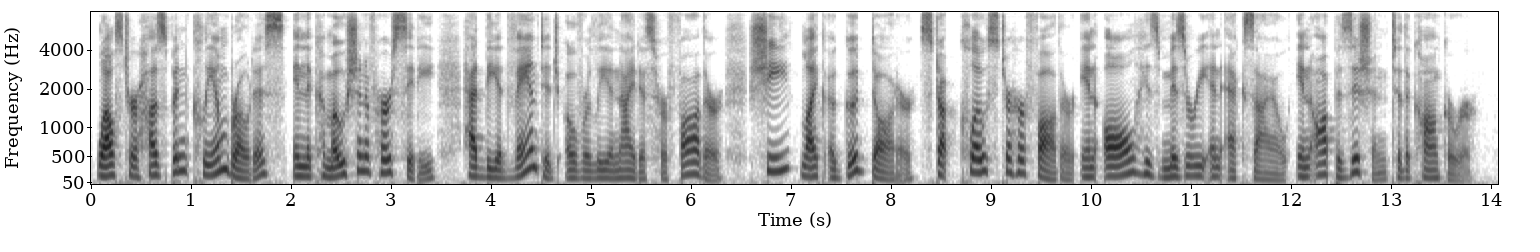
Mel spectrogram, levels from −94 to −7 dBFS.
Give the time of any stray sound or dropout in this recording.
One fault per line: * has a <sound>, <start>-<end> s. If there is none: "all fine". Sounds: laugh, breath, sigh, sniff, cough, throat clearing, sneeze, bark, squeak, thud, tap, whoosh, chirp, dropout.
all fine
